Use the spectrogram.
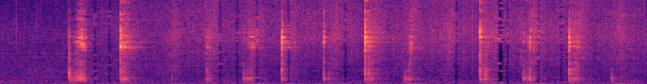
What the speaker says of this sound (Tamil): தேங்காயை நல்லா சவக்க வறுத்தணும்.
